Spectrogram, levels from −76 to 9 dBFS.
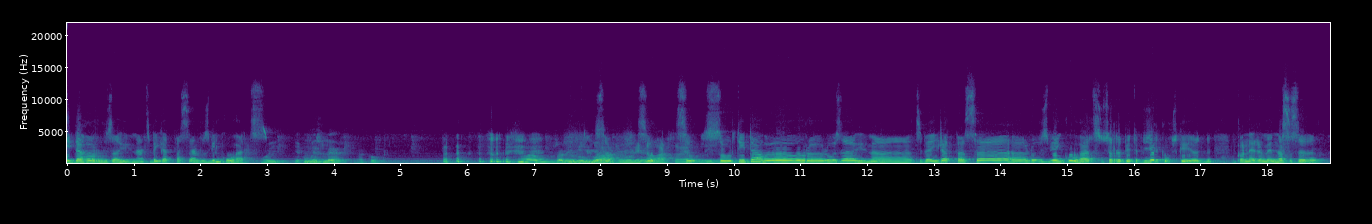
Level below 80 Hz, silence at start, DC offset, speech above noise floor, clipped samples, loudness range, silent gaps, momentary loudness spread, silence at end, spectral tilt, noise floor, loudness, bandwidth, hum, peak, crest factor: -44 dBFS; 0 s; under 0.1%; 27 dB; under 0.1%; 10 LU; none; 13 LU; 0.05 s; -8 dB/octave; -44 dBFS; -18 LUFS; 12 kHz; none; -6 dBFS; 12 dB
